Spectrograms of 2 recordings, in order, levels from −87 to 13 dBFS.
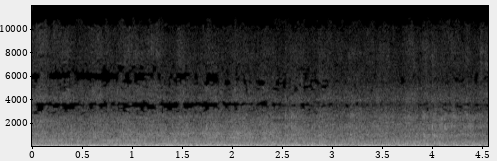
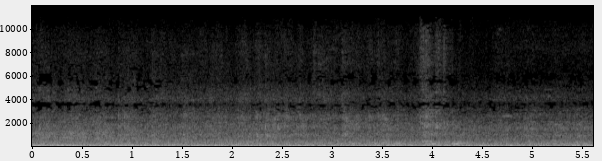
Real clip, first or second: second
